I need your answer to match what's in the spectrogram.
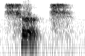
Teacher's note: It's a combination of the T sound, t, and the SH sound, sh. When you put these two sounds together, you get a ch, ch. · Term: CH sound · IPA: [tʃ]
